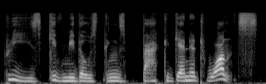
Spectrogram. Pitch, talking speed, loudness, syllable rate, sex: 165 Hz, 205 wpm, -22 LUFS, 4.9 syllables/s, female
